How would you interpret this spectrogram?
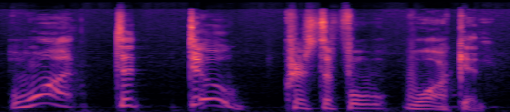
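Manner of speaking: halting celebrity impression with odd pauses and jumps in pitch; Christopher Walken. Streamer refusing the requested impression while doing it, halting Walken voice. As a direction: break the sentence up in strange places, as an impressionist would. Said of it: "Do Christopher Wa-, you can do Christopher Walken".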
